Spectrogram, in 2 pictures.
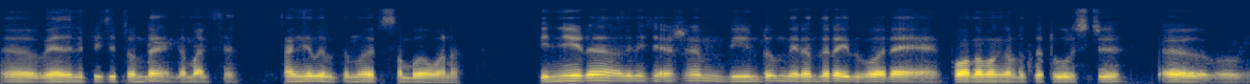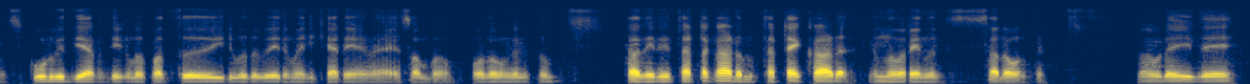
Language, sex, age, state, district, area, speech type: Malayalam, male, 30-45, Kerala, Idukki, rural, spontaneous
